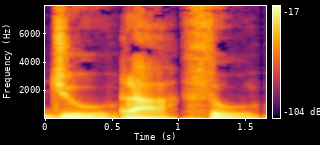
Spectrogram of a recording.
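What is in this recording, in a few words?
"jurathu", concatenated syllables; Affixing experiment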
